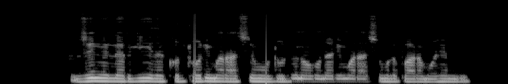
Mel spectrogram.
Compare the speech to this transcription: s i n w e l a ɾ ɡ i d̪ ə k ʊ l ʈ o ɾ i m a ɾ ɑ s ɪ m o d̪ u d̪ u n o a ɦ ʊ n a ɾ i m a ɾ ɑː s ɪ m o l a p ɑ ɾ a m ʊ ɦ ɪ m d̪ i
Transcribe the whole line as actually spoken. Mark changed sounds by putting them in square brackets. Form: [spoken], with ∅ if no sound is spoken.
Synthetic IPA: [z] i n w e l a ɾ ɡ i d̪ ə k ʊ l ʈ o ɾ i m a ɾ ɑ s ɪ m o d̪ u d̪ u n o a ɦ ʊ n a ɾ i m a ɾ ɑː s ɪ m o l a p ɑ ɾ a m ʊ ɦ ɪ m d̪ i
